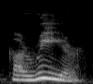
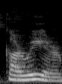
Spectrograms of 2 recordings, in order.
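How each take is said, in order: First: It does not sound like carrier. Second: It sounds like the word carrier. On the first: The speaker calls it right. "should be career" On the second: The speaker calls it wrong. "this is what I always heard from you guys"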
